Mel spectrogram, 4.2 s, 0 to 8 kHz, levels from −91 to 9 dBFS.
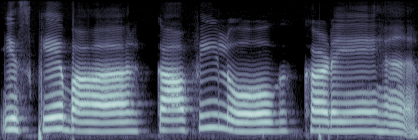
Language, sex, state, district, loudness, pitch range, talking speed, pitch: Hindi, female, Punjab, Fazilka, -13 LUFS, 195-220 Hz, 85 wpm, 205 Hz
